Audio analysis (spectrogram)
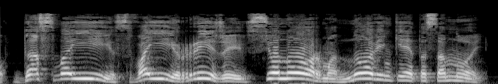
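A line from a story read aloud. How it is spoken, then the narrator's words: Hasty peaceable shout. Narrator (Russian): Сосед, миролюбиво подняв руки, поспешно прокричал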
